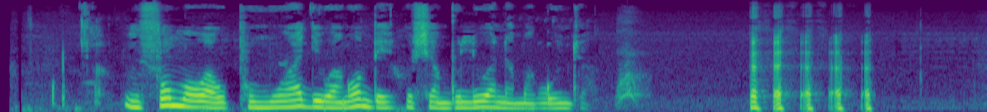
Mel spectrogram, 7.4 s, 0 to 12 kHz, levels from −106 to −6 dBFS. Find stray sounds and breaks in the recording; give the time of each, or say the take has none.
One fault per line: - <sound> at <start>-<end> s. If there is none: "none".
- bark at 4.6-4.9 s
- laugh at 5.6-6.6 s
